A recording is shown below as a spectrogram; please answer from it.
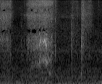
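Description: A plastic applicator card scraping black paste across a mesh stencil on window glass: one short rasp about half a second in, then a faint tick near the end, over a low steady hum.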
